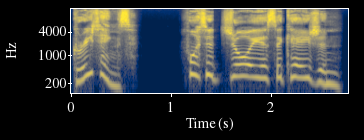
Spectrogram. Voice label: Female Night Elf New Game

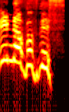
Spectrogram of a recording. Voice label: Female Blood Elf Attack

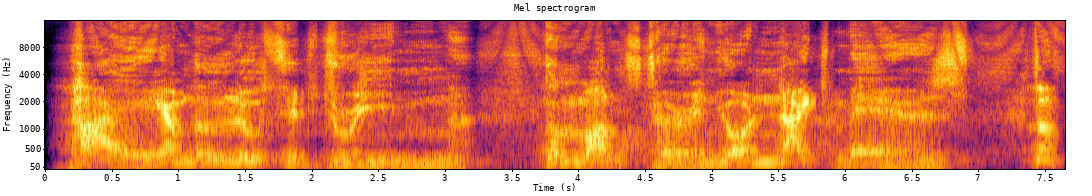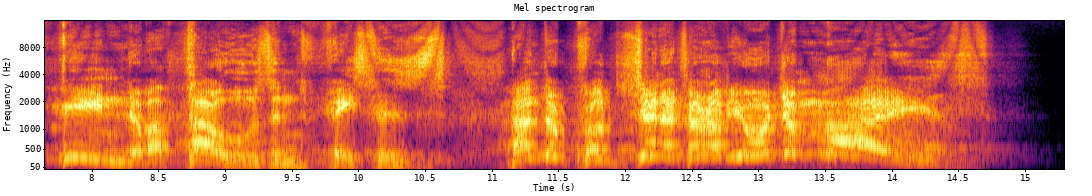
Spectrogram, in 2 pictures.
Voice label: Male Old God Attack

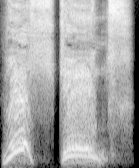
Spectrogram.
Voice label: Male Quillboar Attack

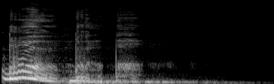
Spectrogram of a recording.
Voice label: Female Animated Cauldron Death

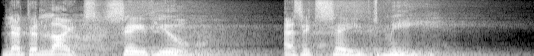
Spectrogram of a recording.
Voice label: Male DreadLord Play

